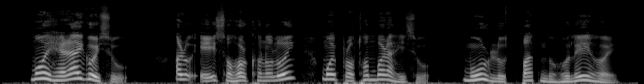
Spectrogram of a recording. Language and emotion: Assamese, fearful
